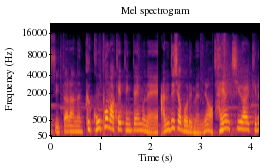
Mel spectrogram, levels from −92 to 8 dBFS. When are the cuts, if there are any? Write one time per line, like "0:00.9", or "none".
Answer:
0:02.1
0:03.3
